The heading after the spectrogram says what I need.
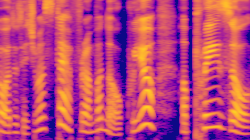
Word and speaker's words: appraisal: 직원을 평가하는게 될테니까 st appraisal 같이 우리가 묶어서 보면 좋겠습니다이 자리에 물론 퍼포먼스가 와도 되지만 스를 한번 넣었고요 appraisal 강세 위치가 뒤에 들어가서 얘도 평가라 뜻이거든요 직원들을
